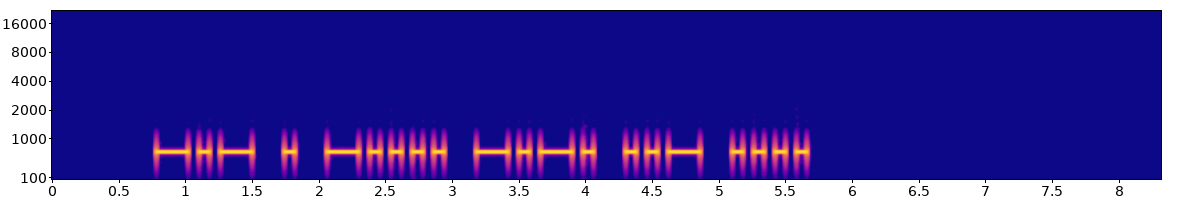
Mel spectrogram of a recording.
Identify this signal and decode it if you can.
Morse code, heard as a keyed tone, about 16 wpm, 700 Hz. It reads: KE6CUH
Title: USA Call Signs - 6 Characters - Repeated 3x - 15wpm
